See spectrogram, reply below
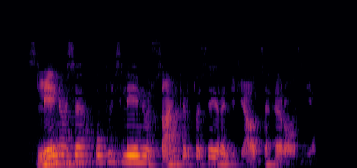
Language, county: Lithuanian, Vilnius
